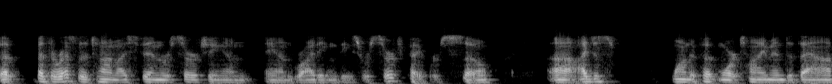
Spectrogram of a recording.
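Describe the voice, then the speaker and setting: A man with a fairly low pitch speaks in a normal speaking voice at a moderate pace and with fairly even intonation. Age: 60s. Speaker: UFO researcher. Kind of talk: interview.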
